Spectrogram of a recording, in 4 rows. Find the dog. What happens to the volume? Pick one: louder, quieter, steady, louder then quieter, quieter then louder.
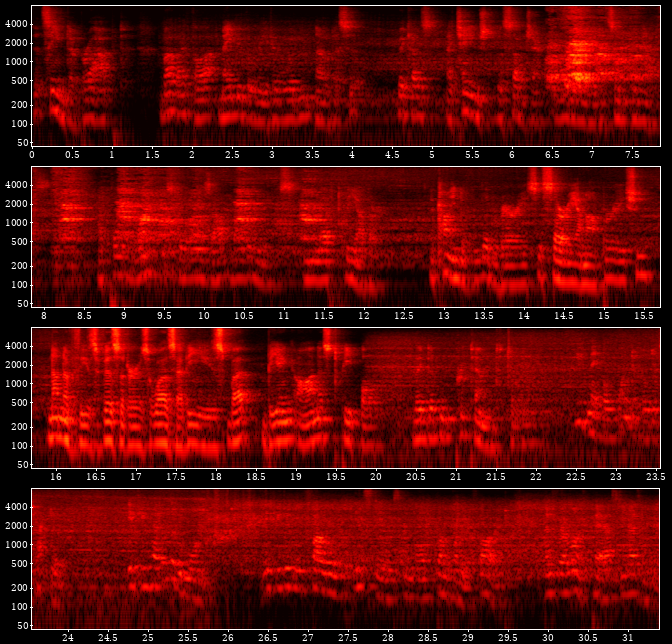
quieter.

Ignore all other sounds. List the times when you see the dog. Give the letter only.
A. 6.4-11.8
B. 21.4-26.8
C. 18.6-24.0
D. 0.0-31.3
A.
